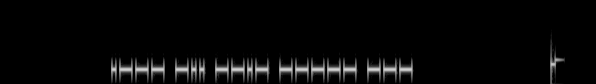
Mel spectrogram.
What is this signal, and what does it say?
Morse code, heard as a keyed tone, about 30 wpm, 700 Hz. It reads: JDQ0O
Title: Code Groups - 5 Letter:Numbers - 30wpm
